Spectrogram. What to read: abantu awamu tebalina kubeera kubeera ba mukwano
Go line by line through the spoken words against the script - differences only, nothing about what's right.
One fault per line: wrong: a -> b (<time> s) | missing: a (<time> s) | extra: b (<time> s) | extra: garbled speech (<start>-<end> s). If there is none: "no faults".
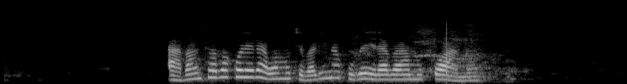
extra: abakolera (2.1 s)
missing: kubeera (3.8 s)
